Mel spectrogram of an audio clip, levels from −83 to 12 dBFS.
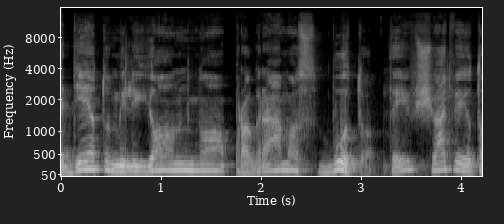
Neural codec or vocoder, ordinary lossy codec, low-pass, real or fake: none; AAC, 96 kbps; 14.4 kHz; real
